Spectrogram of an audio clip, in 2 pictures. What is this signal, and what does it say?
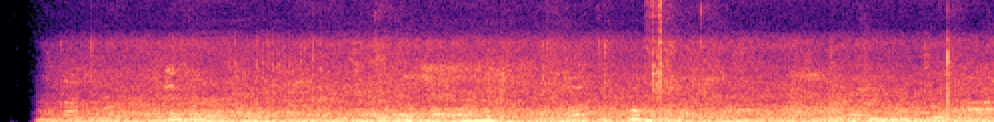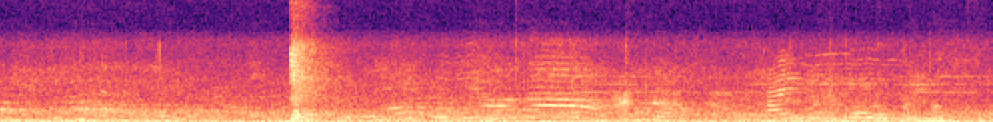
The noise of a residential street. There is no code.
